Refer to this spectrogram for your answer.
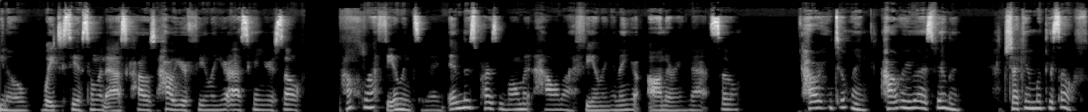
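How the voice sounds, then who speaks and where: Her voice has a dark, mellow tone and is somewhat breathy, a woman at a fairly low pitch speaking at a moderate pace with lively intonation. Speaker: podcast host. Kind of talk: reflective podcast monologue. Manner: casual, conversational.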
